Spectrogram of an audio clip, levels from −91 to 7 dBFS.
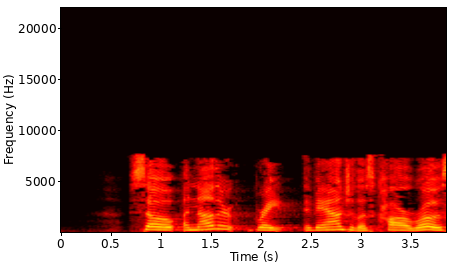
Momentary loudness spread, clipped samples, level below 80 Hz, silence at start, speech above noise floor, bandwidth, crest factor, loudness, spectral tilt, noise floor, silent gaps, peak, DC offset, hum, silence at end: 9 LU; under 0.1%; -72 dBFS; 0.7 s; 42 dB; 8 kHz; 16 dB; -29 LUFS; -3 dB/octave; -70 dBFS; none; -14 dBFS; under 0.1%; none; 0 s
